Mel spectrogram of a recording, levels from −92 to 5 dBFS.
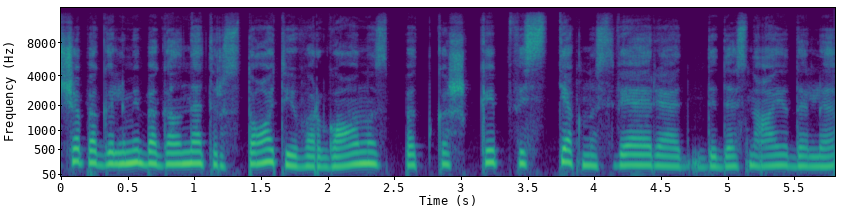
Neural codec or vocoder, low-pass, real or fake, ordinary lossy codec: none; 14.4 kHz; real; AAC, 96 kbps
